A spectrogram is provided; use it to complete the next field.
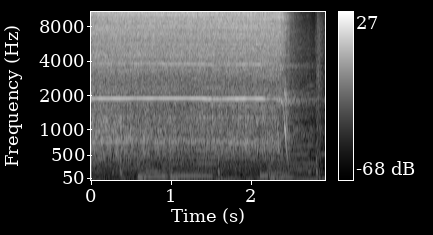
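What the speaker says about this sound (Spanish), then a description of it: "Retiramos el tornillo" A power tool whirs steadily up close while a screw is removed from a 2022 Mercedes-Benz T-Class during tow hitch fitting, a continuous high drone with pulses from the bit, then stopping abruptly near the end.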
